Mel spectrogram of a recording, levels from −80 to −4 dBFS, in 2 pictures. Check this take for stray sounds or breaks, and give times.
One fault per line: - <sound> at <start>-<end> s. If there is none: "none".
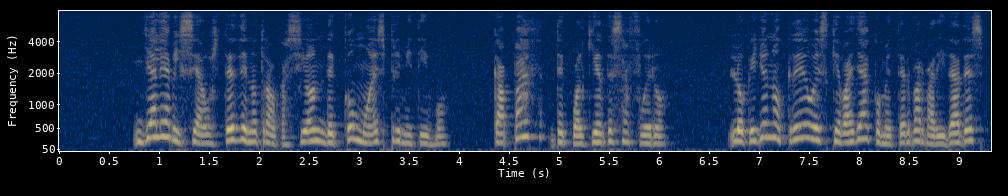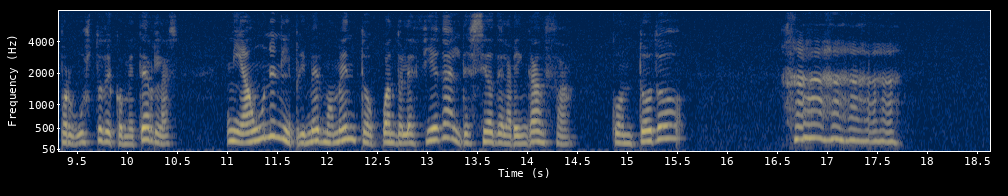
- laugh at 16.5-17.8 s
